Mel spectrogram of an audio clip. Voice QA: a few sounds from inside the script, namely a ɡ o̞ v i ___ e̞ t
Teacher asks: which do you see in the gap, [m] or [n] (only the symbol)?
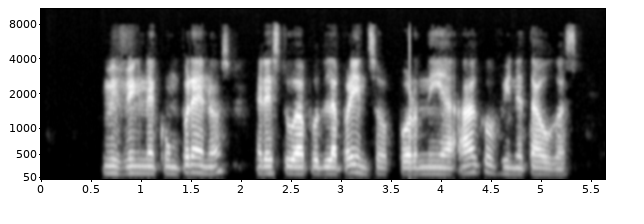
n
